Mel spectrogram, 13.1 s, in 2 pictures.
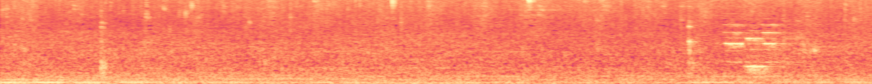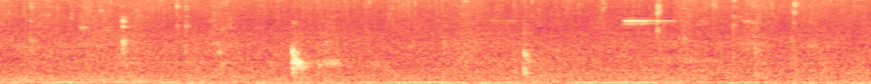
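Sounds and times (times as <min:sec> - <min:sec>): onions sizzling and crackling in oil: 0:00.0 - 0:13.0
spatula scraping and tapping pan: 0:03.9 - 0:09.2.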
